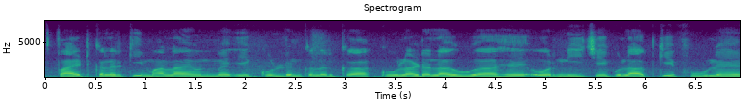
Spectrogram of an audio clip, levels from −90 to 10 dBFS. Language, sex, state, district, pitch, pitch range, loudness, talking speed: Hindi, male, Bihar, Jahanabad, 140 Hz, 135-145 Hz, -19 LUFS, 165 wpm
